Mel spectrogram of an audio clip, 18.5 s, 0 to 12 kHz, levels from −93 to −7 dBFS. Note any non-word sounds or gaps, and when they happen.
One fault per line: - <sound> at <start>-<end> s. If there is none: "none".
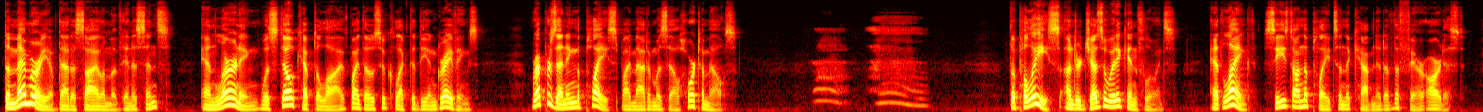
- sigh at 10.1-11.7 s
